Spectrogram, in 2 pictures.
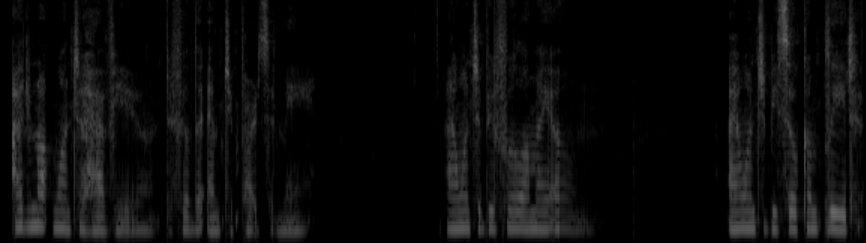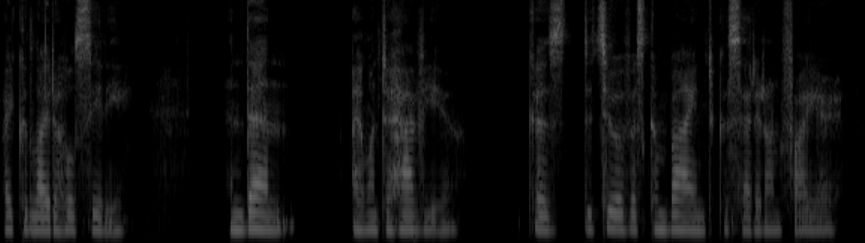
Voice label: poem; Poem by Rupi Kaur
